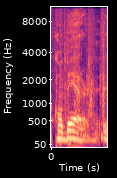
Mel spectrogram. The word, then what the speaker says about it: Colbert: So Colbert is how you pronounce his name.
